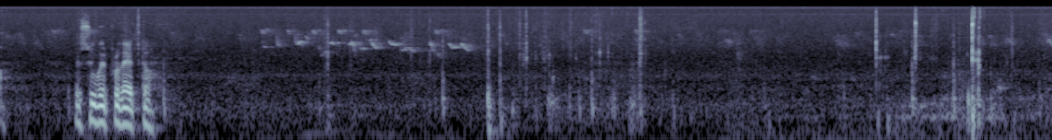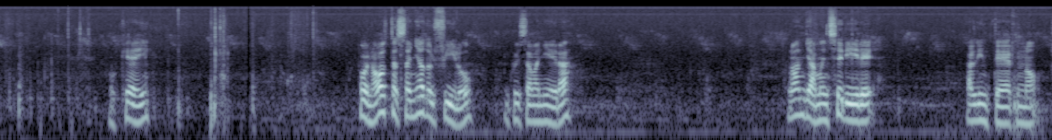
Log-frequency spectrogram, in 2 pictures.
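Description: A man speaks close by in short, calm bursts.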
